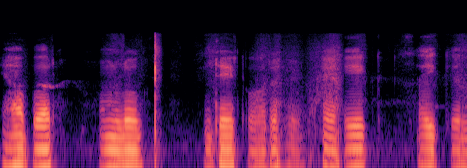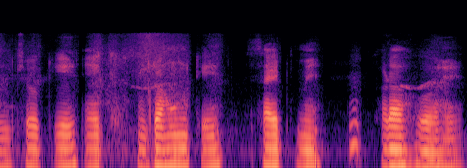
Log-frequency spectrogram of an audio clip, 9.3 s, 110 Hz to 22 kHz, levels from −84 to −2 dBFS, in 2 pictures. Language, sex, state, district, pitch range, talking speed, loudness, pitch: Hindi, male, Bihar, Madhepura, 100-105 Hz, 130 wpm, -26 LUFS, 100 Hz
